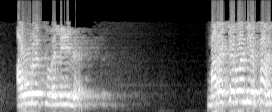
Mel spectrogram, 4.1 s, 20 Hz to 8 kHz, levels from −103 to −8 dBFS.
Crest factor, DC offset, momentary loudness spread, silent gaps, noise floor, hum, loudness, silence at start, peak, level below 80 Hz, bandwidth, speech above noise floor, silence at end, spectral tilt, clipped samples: 8 dB; under 0.1%; 9 LU; none; -78 dBFS; none; -6 LUFS; 0.25 s; 0 dBFS; -38 dBFS; 8 kHz; 73 dB; 0 s; -5 dB/octave; 4%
